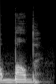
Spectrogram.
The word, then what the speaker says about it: B.o.B: What do you know about the hip-hop star Bob? – Bob. What I do know about Bob is that I think it should be pronounced B-O-B. – B-O-B.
